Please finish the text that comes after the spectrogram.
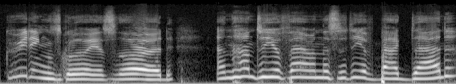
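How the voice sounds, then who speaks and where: Woman playing fairy-tale sorcerer, high-pitched, sly, smug, gloating, theatrical. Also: measured pace, darkish tone, a little hiss or hum. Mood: oily deference. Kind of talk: dramatised storybook reading.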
